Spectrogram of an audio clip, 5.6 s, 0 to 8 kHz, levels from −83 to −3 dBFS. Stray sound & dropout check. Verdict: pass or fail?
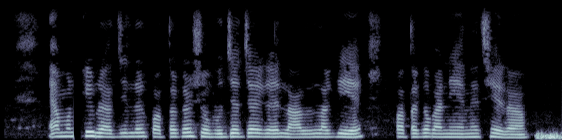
fail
